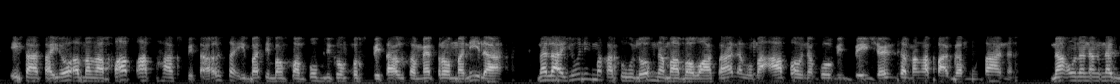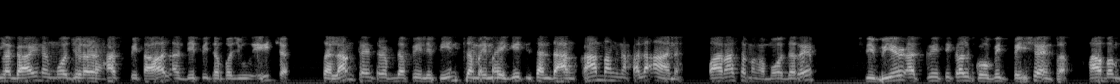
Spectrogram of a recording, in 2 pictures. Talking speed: 150 wpm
